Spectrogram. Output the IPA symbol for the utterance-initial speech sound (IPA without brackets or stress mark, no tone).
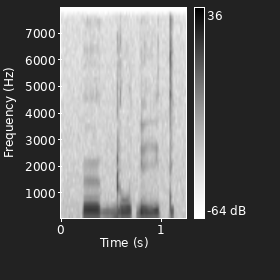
ø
